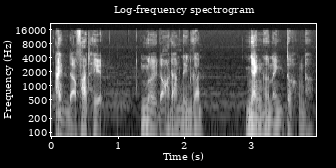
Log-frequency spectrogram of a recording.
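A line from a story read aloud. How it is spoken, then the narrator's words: Stern. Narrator (Vietnamese): Bác cổ nghiêm giọng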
